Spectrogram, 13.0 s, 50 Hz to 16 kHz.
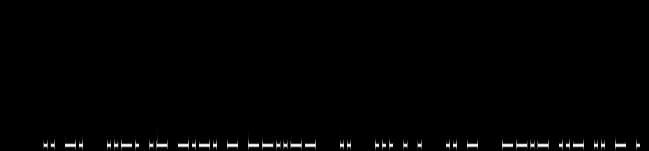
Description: Morse code, heard as a keyed tone, about 17 wpm, 700 Hz. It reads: IN FACT, I SEE IT QUITE
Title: Sentences from Top 1000 Words - Review Part 3 - 17wpm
